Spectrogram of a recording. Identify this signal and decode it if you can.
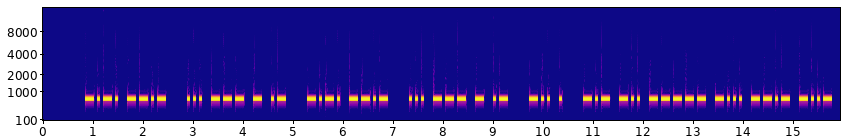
Morse code, heard as a keyed tone, about 22 wpm, 700 Hz. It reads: CQ SOTA CQ SOTA DE KD0BQX
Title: SOTA QSO Practice 20wpm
